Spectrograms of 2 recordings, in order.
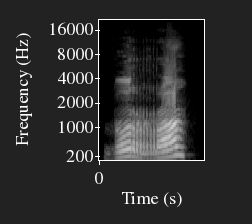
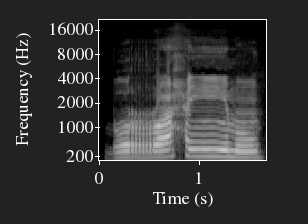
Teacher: با کو را کے ساتھ ملانا ہے، الف اور لام کو نہیں پڑھنا،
